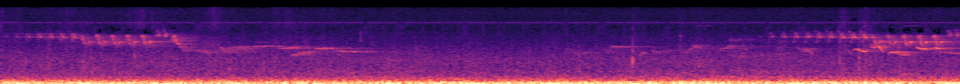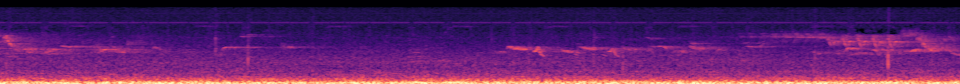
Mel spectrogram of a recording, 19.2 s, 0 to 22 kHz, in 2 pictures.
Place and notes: aufnahme september 07 mittags
project: klang raum garten/ sound in public spaces - in & outdoor nearfield recordings
22 April 2008, ~14:00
